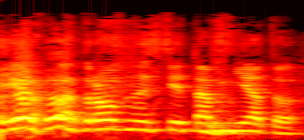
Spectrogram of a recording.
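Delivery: loud, high, through laughter; real laughing. Real, not acted. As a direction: crack up while getting the words out. Cracks up while admitting omissions.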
